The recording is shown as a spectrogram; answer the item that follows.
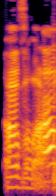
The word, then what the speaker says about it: Auvillar: So is it Auvillar? Am I saying it correctly? That's it. Auvillar, yes.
